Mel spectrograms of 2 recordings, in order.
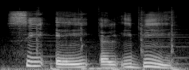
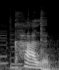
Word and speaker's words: Caleb: to have a colleague his name is spelled c-a-l-e-b okay and everyone knows that the pronunciation is Caleb yes that's that's even what the dictionary says but he says he doesn't want to be called Caleb he rather prefers to be called calip calip yes interesting so when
